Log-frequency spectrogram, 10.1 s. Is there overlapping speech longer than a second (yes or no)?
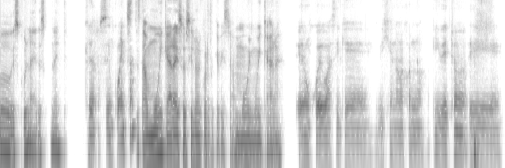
no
